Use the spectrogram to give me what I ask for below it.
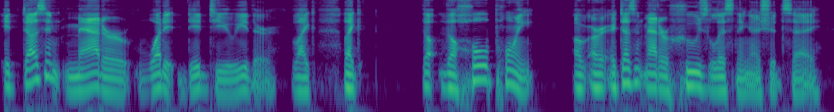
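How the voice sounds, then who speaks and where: A man's voice: on the low side, animated, moderate pace, vocal fry, dry recording, clean studio sound, distant mic. A man hosting a podcast, chatting in an encouraging and affirming way, often hesitant as he finds his phrasing. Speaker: podcast host. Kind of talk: casual interview chat.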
